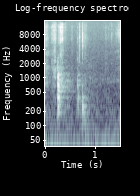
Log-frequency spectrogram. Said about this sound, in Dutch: Ik snij de witte randjes ook weg in de paprika. Eigenlijk nobody cares, maar toch doe ik het. Ik weet niet waarom. doe de paprika in, eh, had ik in tweeën gedaan en nu doe ik ze in vier.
